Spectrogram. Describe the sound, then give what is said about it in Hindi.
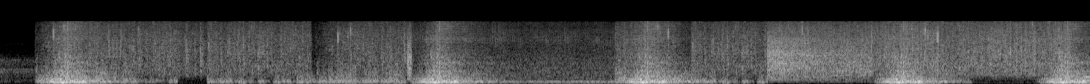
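A heavy, continuous torrential downpour in Lahore roars loudly, with several deep rumbling swells of thunder rising and fading every few seconds beneath the steady hiss of rain. “लाहौर में मूसलाधार बारिश, घर की छत गिरने से दो अफराद जान बहक।”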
